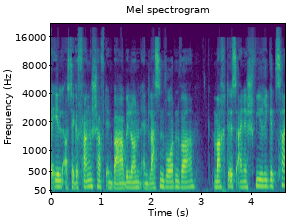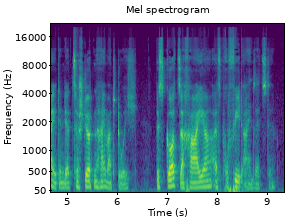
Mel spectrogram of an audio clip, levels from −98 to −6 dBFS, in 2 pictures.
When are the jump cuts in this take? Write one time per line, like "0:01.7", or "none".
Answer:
none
